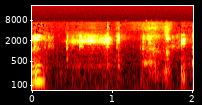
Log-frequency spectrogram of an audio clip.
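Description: Newborn Alaskan Klee Kai puppies nursing, with soft squeaks and snuffling noises.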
